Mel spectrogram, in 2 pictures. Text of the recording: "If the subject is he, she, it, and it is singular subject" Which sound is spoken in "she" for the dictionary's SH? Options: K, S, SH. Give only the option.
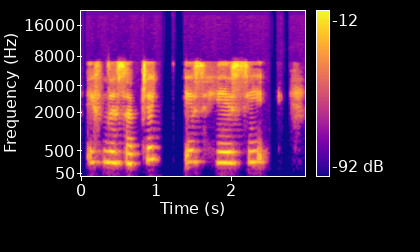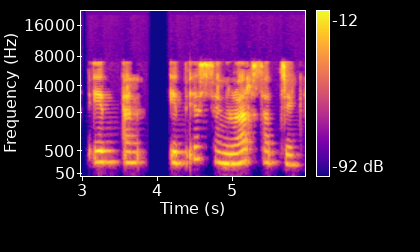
S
